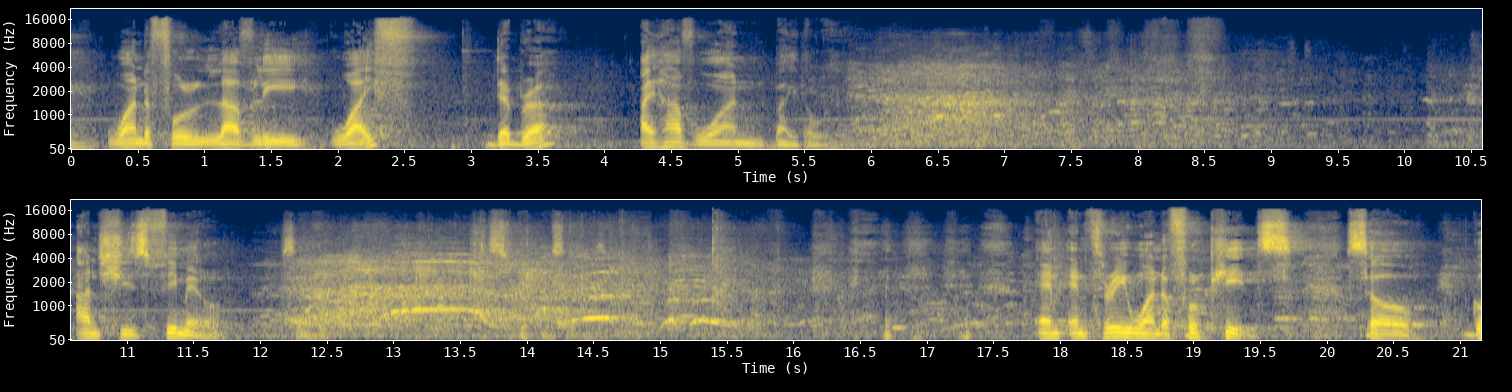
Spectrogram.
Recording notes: Recorded during our 9am service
